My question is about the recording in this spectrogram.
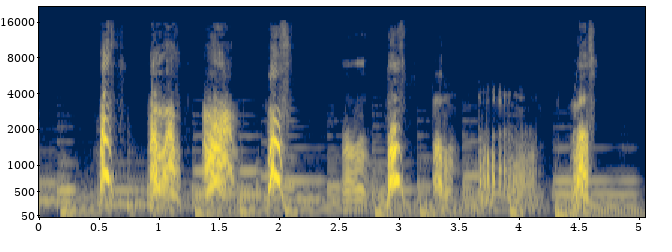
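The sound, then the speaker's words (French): A dog named Toulouse, in its kennel, barks in a quick, uneven series of about seven sharp barks, some sounding more like whiny yelps, with brief pauses between them. “Louisa et Nino ressortirent de l'autre côté du jardin, en prenant un tunnel qui les amena directement dans la niche du chien.”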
